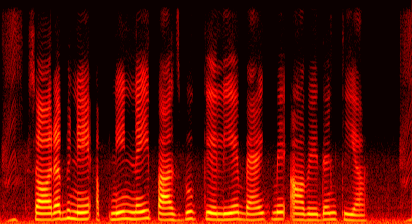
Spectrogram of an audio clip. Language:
Hindi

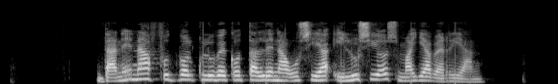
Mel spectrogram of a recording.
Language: Basque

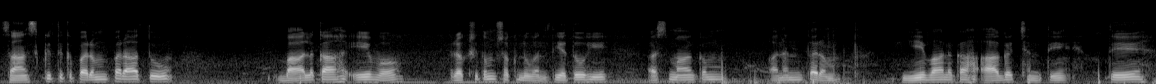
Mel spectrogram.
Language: Sanskrit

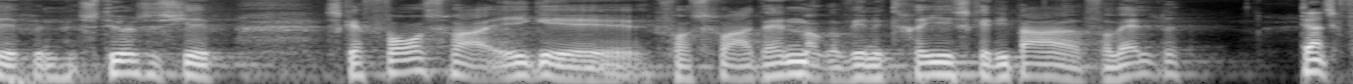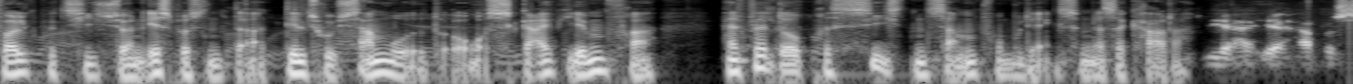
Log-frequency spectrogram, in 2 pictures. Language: Danish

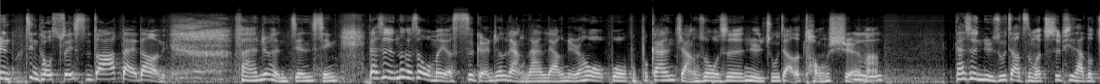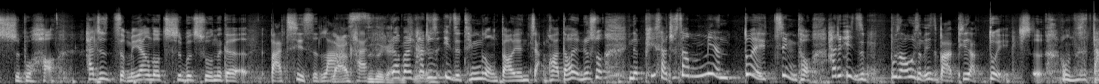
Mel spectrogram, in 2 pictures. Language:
Chinese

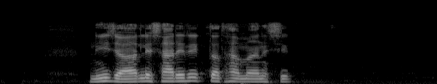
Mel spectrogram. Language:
Nepali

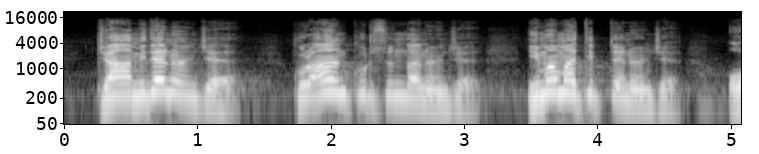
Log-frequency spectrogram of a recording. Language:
Turkish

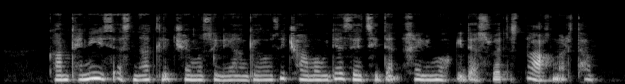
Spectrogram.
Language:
Georgian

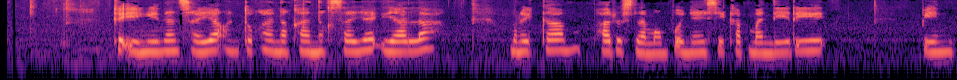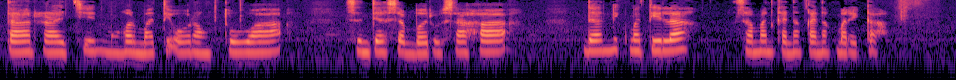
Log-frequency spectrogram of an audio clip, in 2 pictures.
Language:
Sabah Malay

